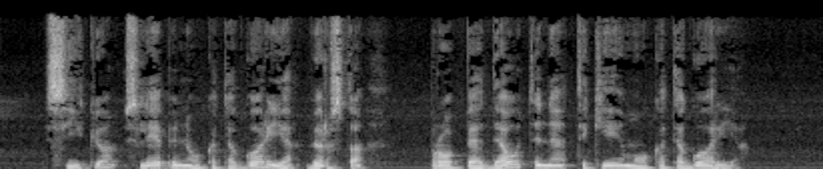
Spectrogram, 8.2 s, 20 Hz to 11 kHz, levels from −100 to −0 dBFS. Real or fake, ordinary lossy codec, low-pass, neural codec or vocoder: real; MP3, 48 kbps; 9.9 kHz; none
